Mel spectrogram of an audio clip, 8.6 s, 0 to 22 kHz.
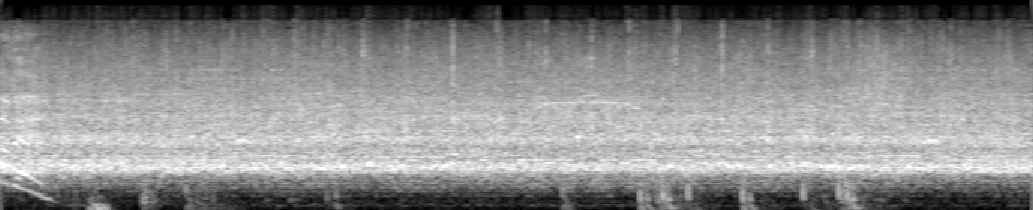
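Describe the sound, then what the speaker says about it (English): Arena crowd in the WWE 2K16 wrestling game during a Roadblock 2016 match, a steady, dense roar of cheering that holds at an even level from start to finish without breaks. "by the sound of this crowd, I think they're getting what they wanted"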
